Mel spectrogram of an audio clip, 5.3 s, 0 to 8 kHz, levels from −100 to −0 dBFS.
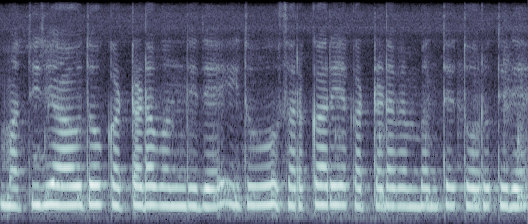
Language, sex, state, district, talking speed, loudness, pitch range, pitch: Kannada, female, Karnataka, Mysore, 125 wpm, -15 LUFS, 245-260 Hz, 250 Hz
